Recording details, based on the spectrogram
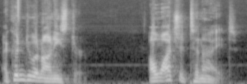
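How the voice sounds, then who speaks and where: A man's voice: a little high, expressive, quick pace, a little mellow. A man hosting a casual morning chat show, talking in a rambling, chatty way with lots of fillers and restarts. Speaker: show host.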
